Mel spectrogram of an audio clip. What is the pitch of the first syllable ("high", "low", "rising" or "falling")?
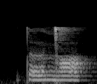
high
